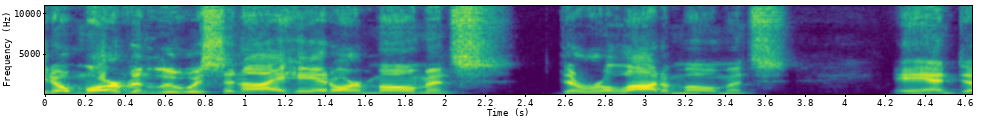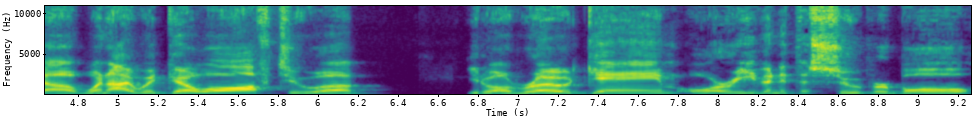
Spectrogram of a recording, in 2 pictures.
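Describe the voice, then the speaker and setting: A man with a fairly high pitch and an unremarkable speaking voice talks at a moderate pace with ordinary pitch variation, in a very clean recording with a silent background. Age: 60s. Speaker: retired sports writer and radio commentator. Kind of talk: podcast interview.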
